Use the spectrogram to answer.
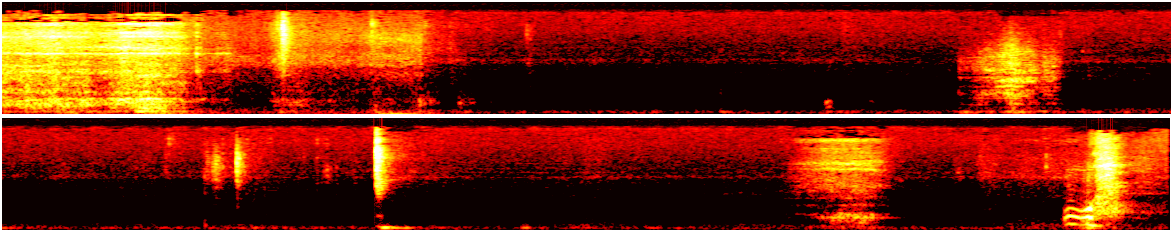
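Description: Rubbing and scraping handling noises as a microphone is fetched and stretched across a table: a few scattered bursts of rustle and friction separated by quiet gaps, mostly faint, with one louder burst at the start.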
